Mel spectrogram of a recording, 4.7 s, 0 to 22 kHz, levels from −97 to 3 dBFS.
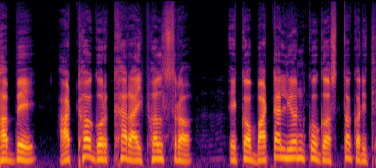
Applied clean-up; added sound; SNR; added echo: none; none; none; none.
